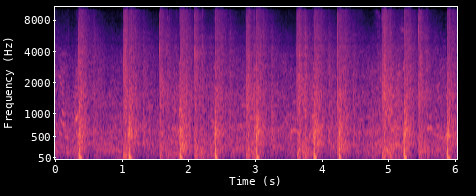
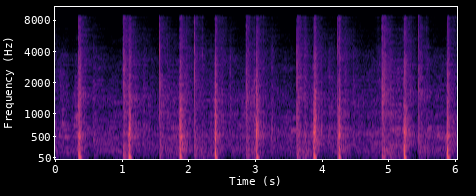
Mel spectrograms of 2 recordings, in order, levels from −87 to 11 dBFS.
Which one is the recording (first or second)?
first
